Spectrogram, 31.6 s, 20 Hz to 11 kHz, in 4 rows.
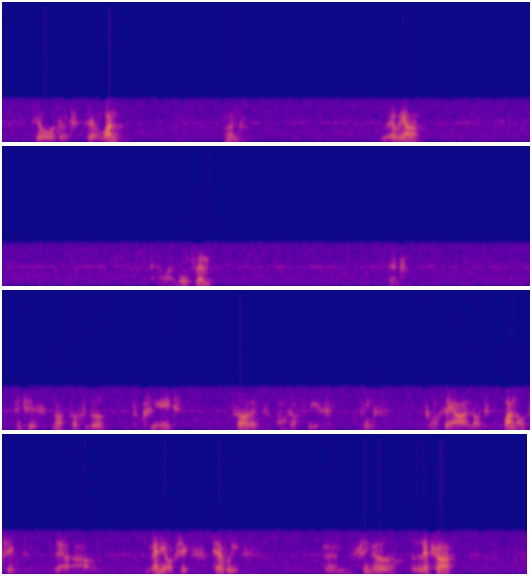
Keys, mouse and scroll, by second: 0.2 KP_1, 0.5 KP_Enter, 7.1 space, 10.4 click, 11.7 click, 13.3-17.9 middle drag, 17.9 click, 18.2-21.1 middle drag, 21.1 click, 21.3 middle click, 24.3 click, 27.6-28.4 scroll down 1, 28.5-30.1 scroll down 4.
